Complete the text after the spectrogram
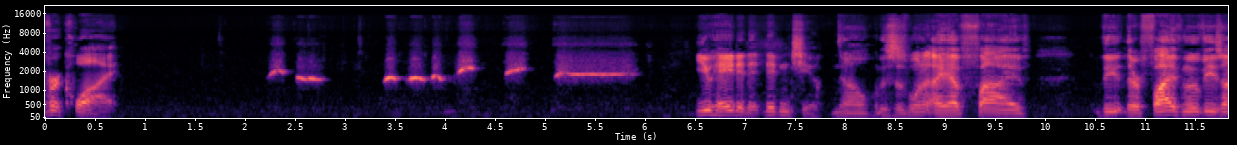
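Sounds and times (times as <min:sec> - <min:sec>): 
speech: 0:00.0 - 0:00.8, 0:06.5 - 0:09.9, 0:10.5 - 0:11.8
person whistling a jaunty march tune from a war film: 0:02.2 - 0:06.0.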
